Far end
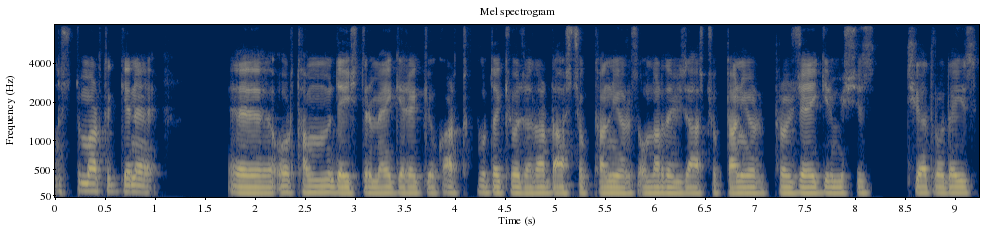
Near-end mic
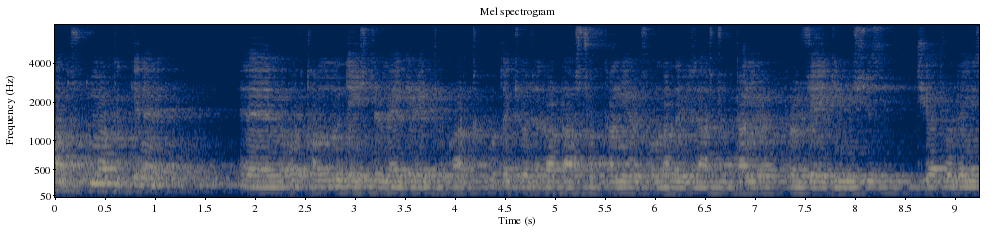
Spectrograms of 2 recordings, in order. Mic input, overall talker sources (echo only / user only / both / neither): echo only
